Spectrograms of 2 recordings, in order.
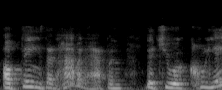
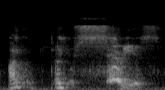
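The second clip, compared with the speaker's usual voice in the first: much higher, disbelieving "are you serious"; incredulous; 10 semitones higher, 3 dB quieter than usual. Retold or imitated. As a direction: squeak it out in disbelief. Incredulous inner reaction to partner.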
